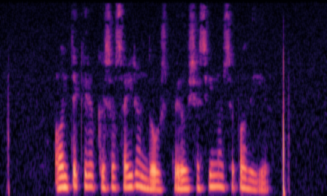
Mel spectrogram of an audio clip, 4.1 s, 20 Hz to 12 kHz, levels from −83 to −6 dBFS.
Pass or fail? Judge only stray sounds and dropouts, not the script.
pass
